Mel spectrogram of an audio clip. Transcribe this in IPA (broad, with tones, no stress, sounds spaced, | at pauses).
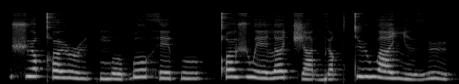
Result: ʃ ʉ˦ qʰ ʉ˧ ɹ ʉ˨ c m o˨ ɓ o˦ h e˧ p u˧ | qʼ u˦ ʒ w e˧ l ɐ˦ t͡ʃ a˨ ɡ͡b ɨ˨˦ q t ʉ˦ w a˧ ʎ ɨ˨ ɦ ʉ˦˨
